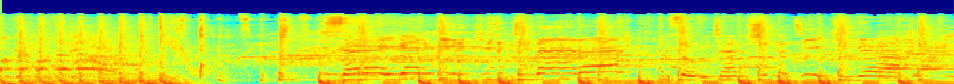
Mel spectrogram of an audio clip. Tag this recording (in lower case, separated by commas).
music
